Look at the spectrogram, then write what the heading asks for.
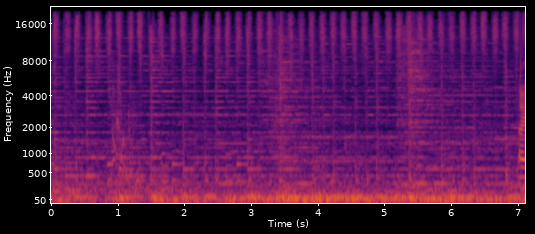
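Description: Watery splashing and liquid gurgles as a character swims through icy water in the video game Kona II, continuous and fairly loud over a steady musical score.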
